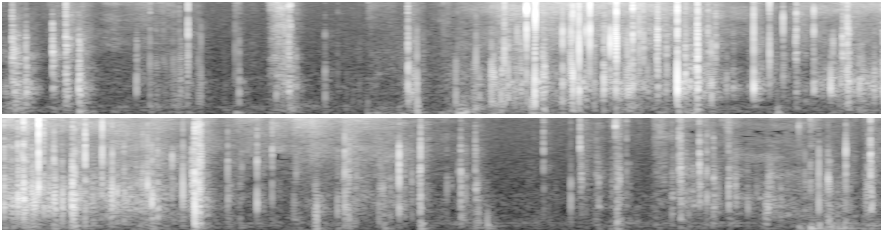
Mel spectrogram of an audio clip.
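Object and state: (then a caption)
Crinkly water-damaged magazine pages. Fingers with long nails rub the crinkly page of an open, water-damaged glossy paper magazine showing a fashion spread, then start turning the edge. Dense, bright crinkling and crackling come in quick bursts, swelling louder through the middle before settling into softer, scattered rustles.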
